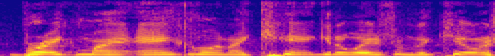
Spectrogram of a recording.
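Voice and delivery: high, girly mock panic; mock scared girl. Retelling a movie scene, high mock-panicked victim voice. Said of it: "She's like".

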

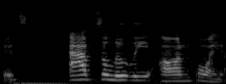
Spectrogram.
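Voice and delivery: normal talking voice

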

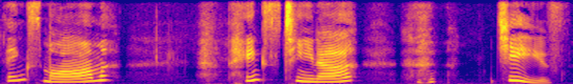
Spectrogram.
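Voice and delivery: high, laughing sarcastic thanks; sing-song thanks to a teasing parent; amused, high-pitched mock thanks; mock gratitude. Acted reply to teasing mother.

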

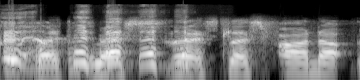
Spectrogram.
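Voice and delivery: high, loud, breaking into laughter; laughing through it. Real, not acted. Player steering the game while laughing. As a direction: fight the giggles to get back on track. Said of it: "let's find out about our new manor".

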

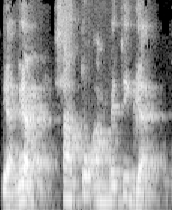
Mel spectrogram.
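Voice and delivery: normal talking voice

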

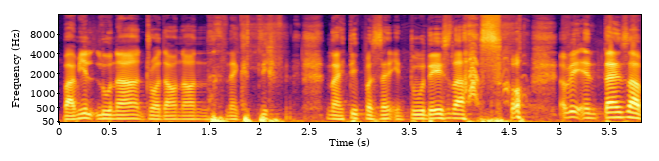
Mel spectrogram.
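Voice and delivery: loud, laughing disbelief. Real, not acted. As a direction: laugh it out, incredulous. Laughing at the Luna crash.

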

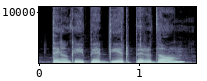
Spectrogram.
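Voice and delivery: ordinary talk

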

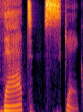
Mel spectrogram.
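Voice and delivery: low, drawn-out disgust; acted scandalized friend, voice dropped; mock outrage. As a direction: spit out the insult in hushed indignation. Acted friend's indignation on caller's behalf.

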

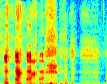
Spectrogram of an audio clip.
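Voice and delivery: loud, high burst of laughter that falls away; real laugh. Real, not acted. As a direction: laugh out loud at your own story. Laughing at his own story.

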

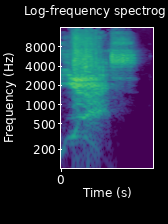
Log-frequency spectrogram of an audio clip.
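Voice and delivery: high, loud yell of yes; screamed yes. Retold or imitated. Answering the trainer's demand for stronger, screamed yes. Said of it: "I screamed".

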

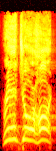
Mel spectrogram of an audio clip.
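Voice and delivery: slow, high, loud shout; shouted command. Acted. Preacher commanding the church to rend hearts, slow shout. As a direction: hammer it out word by word.

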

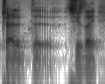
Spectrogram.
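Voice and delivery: normal talking voice

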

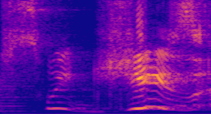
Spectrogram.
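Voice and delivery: high, loud mock swoon; swooning outburst. Friend voices a viewer overcome by the actor, swooning outburst. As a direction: cry it out, overcome with attraction.

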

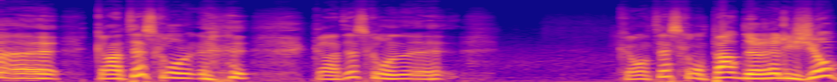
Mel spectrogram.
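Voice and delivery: ordinary talk, nothing marked

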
